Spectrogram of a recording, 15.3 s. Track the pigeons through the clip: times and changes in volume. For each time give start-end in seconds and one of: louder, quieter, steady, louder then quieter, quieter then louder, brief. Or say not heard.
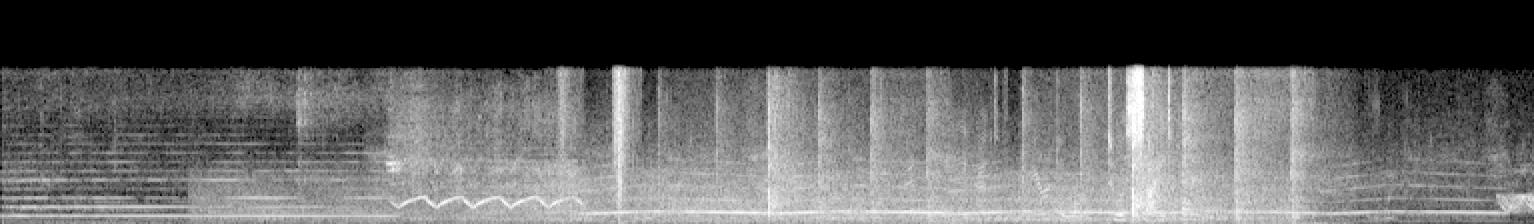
not heard.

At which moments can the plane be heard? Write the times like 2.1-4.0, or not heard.
1.9-12.9.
